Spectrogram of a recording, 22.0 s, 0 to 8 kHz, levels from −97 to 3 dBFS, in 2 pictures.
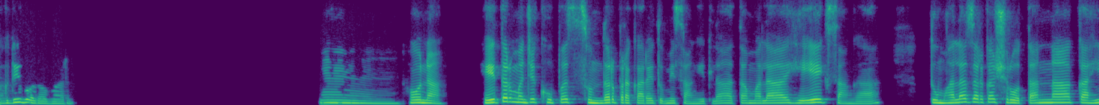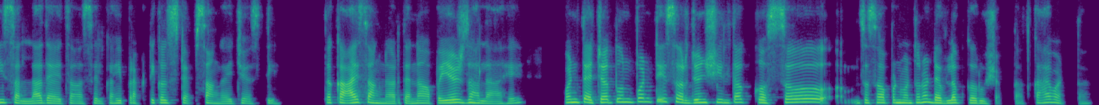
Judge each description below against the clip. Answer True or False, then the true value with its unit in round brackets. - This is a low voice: False (190 Hz)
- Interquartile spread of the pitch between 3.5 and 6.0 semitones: True (3.9 semitones)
